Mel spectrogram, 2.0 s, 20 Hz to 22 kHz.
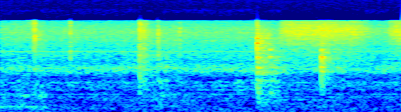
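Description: A few faint, sharp clicks at irregular intervals, the loudest about 1.3 s in, over a low background hiss.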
